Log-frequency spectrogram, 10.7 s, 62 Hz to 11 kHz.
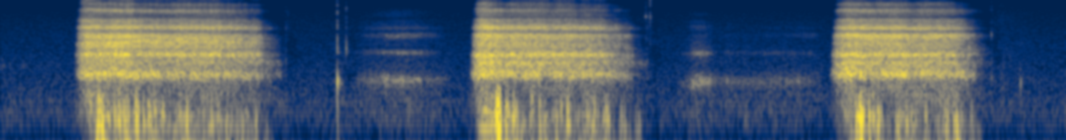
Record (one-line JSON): {"exhalation_length": "10.7 s", "exhalation_amplitude": 6468, "exhalation_signal_mean_std_ratio": 0.58, "survey_phase": "beta (2021-08-13 to 2022-03-07)", "age": "18-44", "gender": "Female", "wearing_mask": "No", "symptom_cough_any": true, "symptom_runny_or_blocked_nose": true, "symptom_headache": true, "symptom_onset": "8 days", "smoker_status": "Never smoked", "respiratory_condition_asthma": false, "respiratory_condition_other": false, "recruitment_source": "Test and Trace", "submission_delay": "2 days", "covid_test_result": "Positive", "covid_test_method": "RT-qPCR"}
